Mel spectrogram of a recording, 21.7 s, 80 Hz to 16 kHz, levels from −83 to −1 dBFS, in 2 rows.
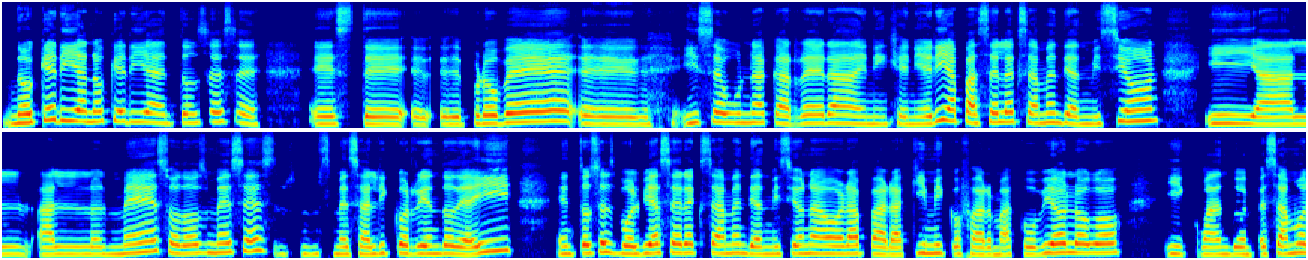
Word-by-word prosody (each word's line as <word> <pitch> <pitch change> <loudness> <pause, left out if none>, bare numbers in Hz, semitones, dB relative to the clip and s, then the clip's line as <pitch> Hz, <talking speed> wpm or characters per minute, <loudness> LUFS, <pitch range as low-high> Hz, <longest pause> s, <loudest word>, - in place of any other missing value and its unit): no 245 +2 +3
quería, 315 -2 +3
no 280 +1 -1
quería. 275 -3 -1
Entonces, 250 +4 -4
eh, 225 -5 -4 0.4
este, 215 -1 -1
eh 195 -1 -6
eh, 210 -1 -1
probé, 270 +5 +4
eh, 210 -2 -2 0.2
hice 255 +3 -1
una 255 0 0
carrera 235 0 0
en 215 0 -5
ingeniería, 220 +7 0
pasé 260 -2 +1
el 265 - 0
examen 260 -2 -1
de 245 -2 +1
admisión 290 +9 0 0.4
y 235 -1 0
al 210 0 -1
al 210 +1 -3
mes 255 +8 0
o 240 - +2
2 240 +2 0
meses 280 +4 0 0.2
m 215 0 -8
me 210 -1 -1
salí 215 +3 -1
corriendo 225 -1 +2
de 205 -2 +3
ahí. 290 +10 +2 0.3
Entonces, 235 +4 +2
volví 225 +1 +3
a - - +4
hacer 250 0 +1
examen 245 -1 -1
de 220 - +2
admisión 215 +2 -2
ahora 225 0 +3
para 205 -3 +1
químico-fármaco-biólogo, 240 +3 +1 0.4
y 220 -1 -3
cuando 205 0 -2
empezamos 220 +5 0
235 Hz, 130 wpm, -23 LUFS, 215-255 Hz, 0.4 s, probé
